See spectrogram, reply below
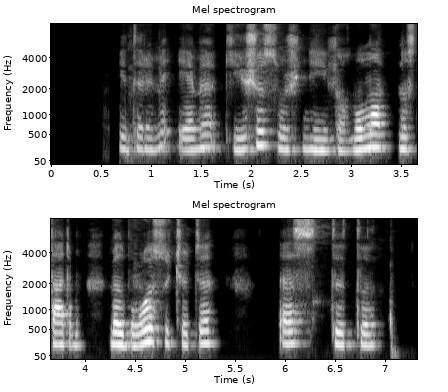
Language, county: Lithuanian, Kaunas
